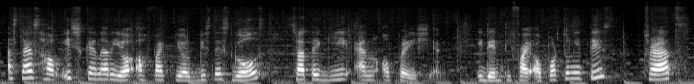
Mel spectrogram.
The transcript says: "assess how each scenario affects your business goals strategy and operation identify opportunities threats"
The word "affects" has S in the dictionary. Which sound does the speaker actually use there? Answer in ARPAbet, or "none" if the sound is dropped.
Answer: none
